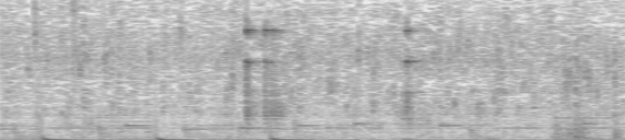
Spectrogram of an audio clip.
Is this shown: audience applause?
no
